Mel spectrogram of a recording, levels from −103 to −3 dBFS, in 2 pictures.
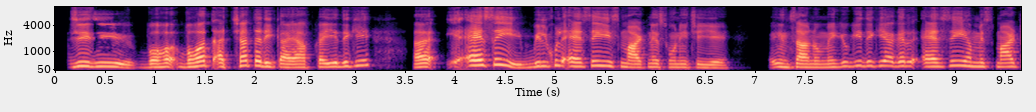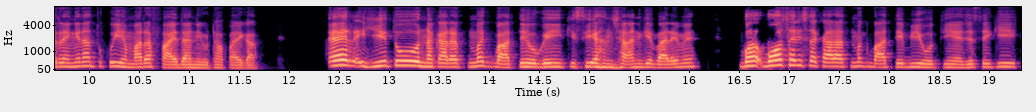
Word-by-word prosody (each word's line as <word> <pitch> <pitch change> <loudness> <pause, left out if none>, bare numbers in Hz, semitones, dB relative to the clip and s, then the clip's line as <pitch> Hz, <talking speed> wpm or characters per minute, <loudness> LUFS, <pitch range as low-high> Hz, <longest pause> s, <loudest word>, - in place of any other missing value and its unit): जी, 220 +4 +3
जी, 200 -5 +1
बहु 175 +4 +2
बहुत 220 +7 +5
अच्छा 195 +5 +2
तरीक़ा 200 -8 +3
है 160 - +4
आपका। 165 +2 0
ये 190 +2 +3
देखिए 235 +7 -2 0.4
अ, - - +1
ऐ - - +6 0.5
ऐसे 275 +2 +3
ही, 195 - +2
बिल्कुल 215 - -2
ऐसे 210 +2 +2
ही 240 -2 +1
स्मार्टनेस 175 -3 0
होनी 165 -1 -5
चाहिए, 145 -3 -5 0.5
इंसानों 170 -1 +2
में, 170 +2 -4
क्योंकि 215 +5 -5
देखिए, 235 +1 -2
अगर 230 0 0 0.2
ऐसे 200 +5 +1
ही 250 - 0
हम 210 -3 0
स्मार्ट 195 +1 -1
रहेंगे 200 0 -3
ना, 225 +1 -1
तो 210 -2 -12
कोई 210 0 -2
हमारा 180 0 -2
फ़ायदा 150 -1 -1
नहीं 150 -1 -6
उठा 145 +1 -9
पाएगा। 135 -1 -7 0.8
ख़ैर, 260 0 +6
ये 210 +1 -1
तो 250 -1 +5
नकारात्मक 195 +3 -1
बातें 170 +3 -1
हो 190 - +1
गईं 190 +2 -1
किसी 190 +2 -4
अनजान 170 -2 -2
के 180 - -3
बारे 160 +1 -1
में। 195 +1 -7 0.5
बह 230 +3 +5
बहुत 270 +2 +6
सारी 270 -1 0
सकारात्मक 210 -3 -2
बातें 175 +1 -4
भी 185 +1 -5
होती 170 -1 -6
हैं, 160 -1 -6
जैसे 170 +2 -7
कि 195 +3 -6
195 Hz, 185 wpm, -22 LUFS, 170-220 Hz, 0.8 s, ऐ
